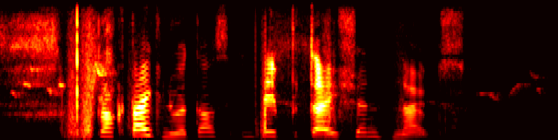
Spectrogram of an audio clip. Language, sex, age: Afrikaans, female, 20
